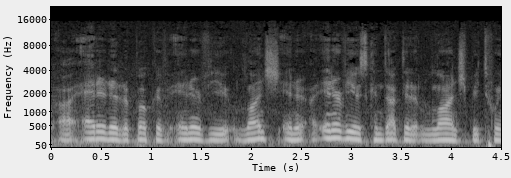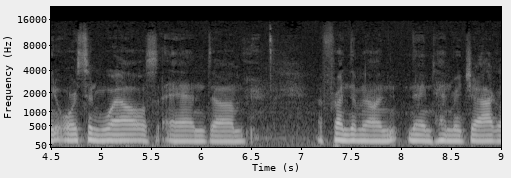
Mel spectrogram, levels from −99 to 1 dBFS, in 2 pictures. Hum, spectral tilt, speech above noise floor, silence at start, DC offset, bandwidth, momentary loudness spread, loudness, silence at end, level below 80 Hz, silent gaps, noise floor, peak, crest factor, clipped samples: none; -7.5 dB/octave; 22 dB; 0 s; under 0.1%; 14 kHz; 7 LU; -30 LUFS; 0 s; -52 dBFS; none; -51 dBFS; -14 dBFS; 14 dB; under 0.1%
